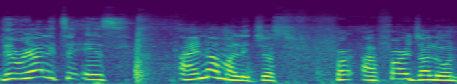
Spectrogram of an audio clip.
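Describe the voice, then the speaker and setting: Someone with a Jamaican accent talks at a moderate pace over noticeable background noise. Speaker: vlogger. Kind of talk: casual chat. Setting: outdoors. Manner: halting.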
